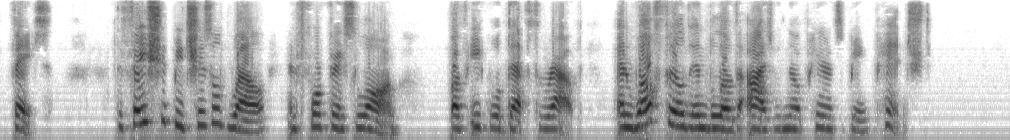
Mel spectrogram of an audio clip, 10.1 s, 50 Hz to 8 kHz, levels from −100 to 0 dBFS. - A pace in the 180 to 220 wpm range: No, average, 160 wpm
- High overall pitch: Yes, high, 225 Hz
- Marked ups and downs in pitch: No, average, 2.7 semitones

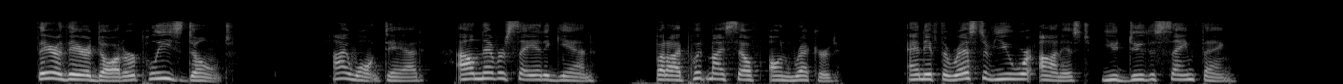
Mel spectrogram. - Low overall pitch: No, high, 215 Hz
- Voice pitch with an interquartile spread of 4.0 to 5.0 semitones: Yes, average, 4.7 semitones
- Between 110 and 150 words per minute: Yes, average, 145 wpm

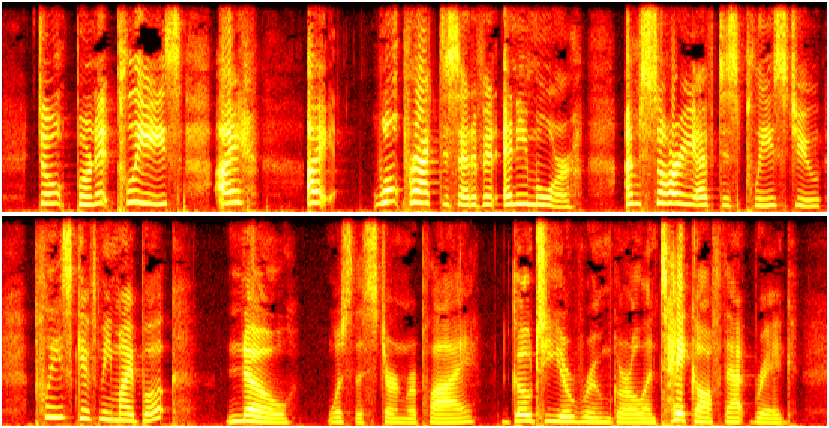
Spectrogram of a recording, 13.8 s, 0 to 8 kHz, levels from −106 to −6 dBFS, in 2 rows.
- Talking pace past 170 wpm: No, average, 165 wpm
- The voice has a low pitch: No, very high, 260 Hz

